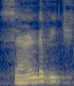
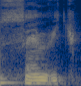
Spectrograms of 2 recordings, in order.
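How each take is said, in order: First: The d sound is pronounced in the word. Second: The d sound is left silent in the word. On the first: The speaker calls it wrong. "सैंडविच नहीं" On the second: The speaker calls it right. "इसको सैंडविच बोला जाता है"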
